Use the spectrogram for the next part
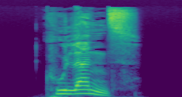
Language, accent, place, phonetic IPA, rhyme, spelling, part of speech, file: German, Germany, Berlin, [kuˈlants], -ants, Kulanz, noun, De-Kulanz.ogg
- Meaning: obligingness (giving rights or rendering services one is not obliged to offer)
